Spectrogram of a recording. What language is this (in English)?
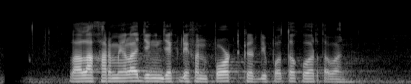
Sundanese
